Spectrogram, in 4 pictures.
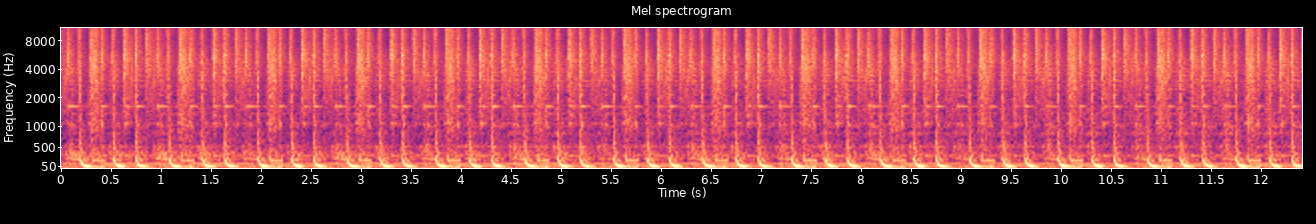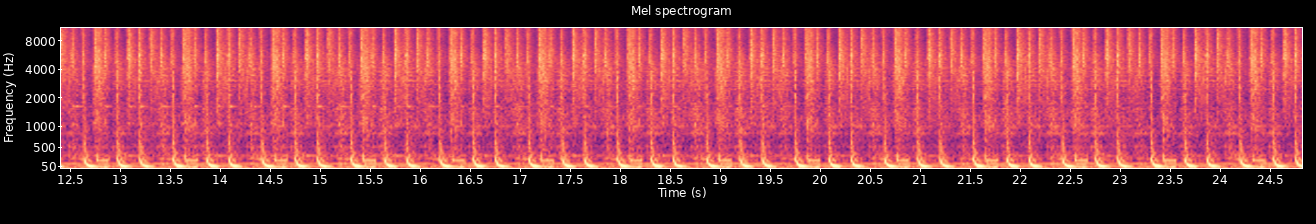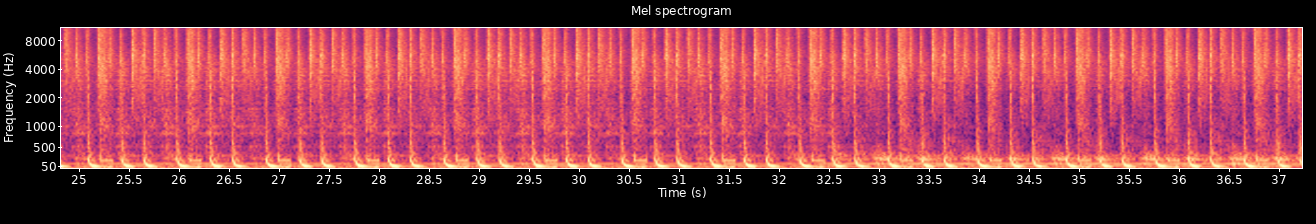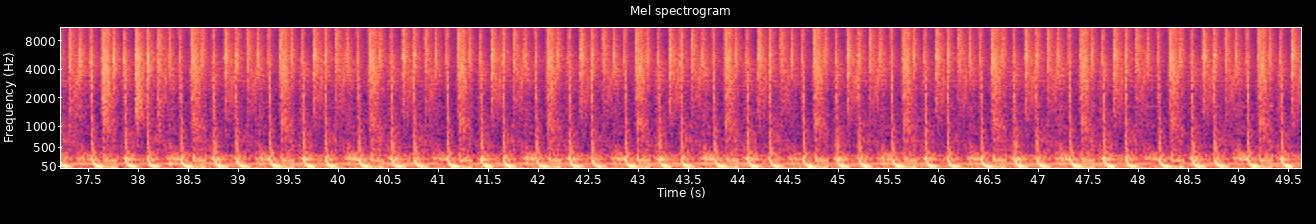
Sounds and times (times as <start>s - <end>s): Electronica: 0.0s - 49.6s.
